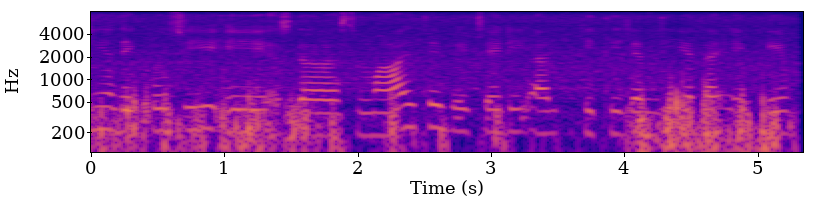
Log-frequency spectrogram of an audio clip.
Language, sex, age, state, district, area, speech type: Dogri, female, 18-30, Jammu and Kashmir, Reasi, rural, spontaneous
